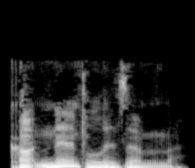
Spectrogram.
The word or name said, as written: continentalist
